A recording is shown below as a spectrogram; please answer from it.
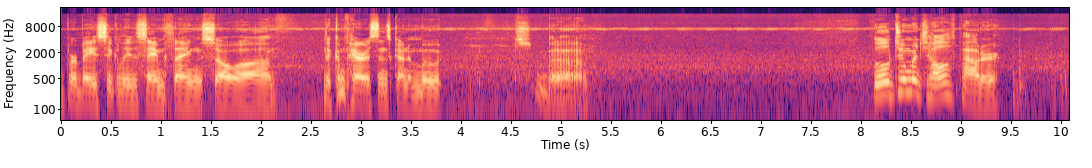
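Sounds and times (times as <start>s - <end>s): distant lawn mower hum: 0.2s - 10.0s
high-pitched insect trill: 0.5s - 10.0s.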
